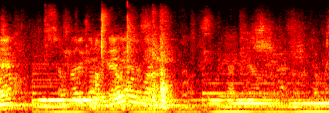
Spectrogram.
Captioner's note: chatterin in background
